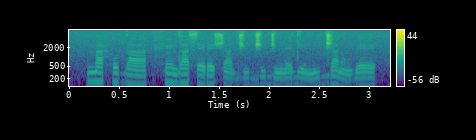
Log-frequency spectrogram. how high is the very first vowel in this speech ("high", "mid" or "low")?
low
